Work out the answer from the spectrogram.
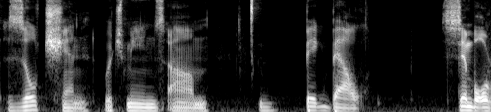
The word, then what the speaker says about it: Zildjian: not how it's pronounced the C would have a little tail on the bottom of it so it's pronounced Zildjian which means big bell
